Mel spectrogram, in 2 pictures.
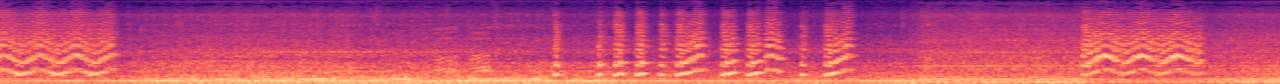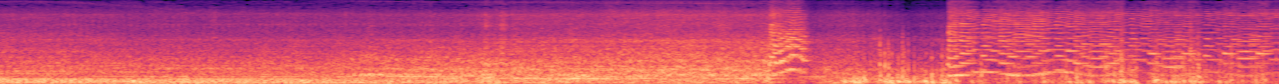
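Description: A truck engine drones steadily, heard from inside the cab. A warbling, trilling horn sounds over it in short bursts several times: at the start, a few times in the middle and again near the end.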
